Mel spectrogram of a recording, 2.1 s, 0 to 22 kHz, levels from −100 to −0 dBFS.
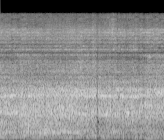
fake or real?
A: fake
